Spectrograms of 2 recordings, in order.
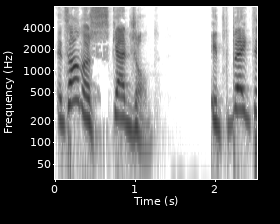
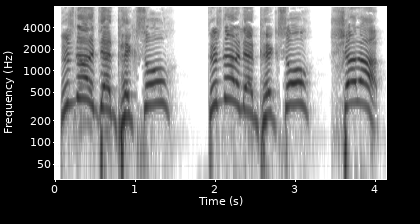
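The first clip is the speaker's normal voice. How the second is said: high, hammed-up indignant denial; mock meltdown yell; 9 semitones higher, 3 dB louder than usual. Streamer ranting at chat trolls, pretend outrage. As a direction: fake a sudden high-pitched rant. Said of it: "when I yell about the dead pixel".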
